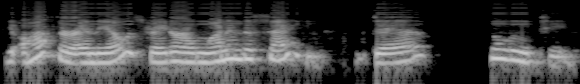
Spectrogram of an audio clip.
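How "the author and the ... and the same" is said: ordinary delivery, nothing marked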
